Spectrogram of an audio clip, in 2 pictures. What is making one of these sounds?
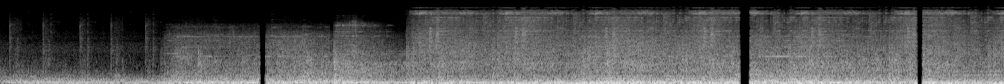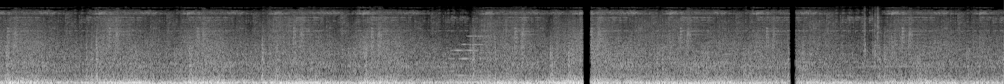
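Heavy footsteps clang on a metal grating.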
